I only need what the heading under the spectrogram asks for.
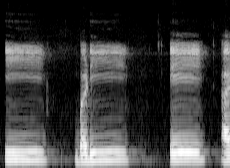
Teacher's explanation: जिन जिन स्वरों के उच्चारण में जीभ का अग्रभाग कार्य करता है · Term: अग्र स्वर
